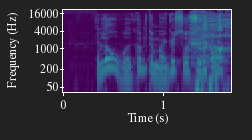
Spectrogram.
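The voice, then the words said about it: Put-on Indian accent. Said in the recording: “you do an Indian ... Indian accent ... that's pretty good. That's pretty alright.”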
